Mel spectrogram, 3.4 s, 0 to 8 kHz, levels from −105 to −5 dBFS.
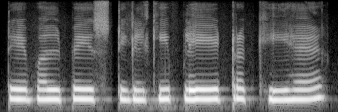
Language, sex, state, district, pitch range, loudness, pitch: Hindi, female, Madhya Pradesh, Bhopal, 230-235 Hz, -14 LUFS, 235 Hz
